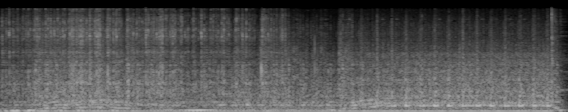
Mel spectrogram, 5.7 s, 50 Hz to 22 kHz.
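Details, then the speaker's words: 1980s Singer Futura sewing machine (model 1000, 1100 or 2002), machine four: after a drop of oil on the noisy hook/bobbin case, fast even mechanical chatter without harsh clacking; runs much quieter and smoother. "huge difference a huge difference it's a really important point to oil there"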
